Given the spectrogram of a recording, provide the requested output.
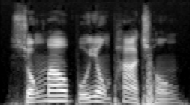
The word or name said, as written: iong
